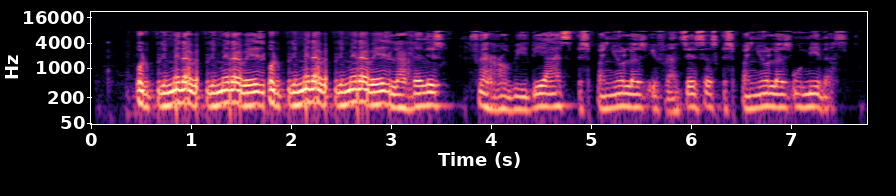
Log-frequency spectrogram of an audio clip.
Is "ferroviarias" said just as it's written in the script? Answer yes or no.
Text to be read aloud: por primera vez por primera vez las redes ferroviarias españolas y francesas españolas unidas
yes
